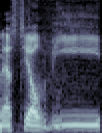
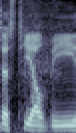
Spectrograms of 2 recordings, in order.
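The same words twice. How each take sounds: First: The final V is drawn out somewhat longer. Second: The final V is drawn out a little. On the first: It stands for the second year. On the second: It stands for the first year.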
